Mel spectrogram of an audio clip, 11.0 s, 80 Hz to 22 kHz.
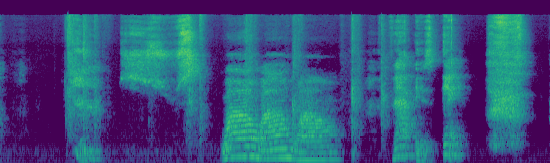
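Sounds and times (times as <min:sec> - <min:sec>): person making vocal sounds: 0:01.3 - 0:06.9, 0:09.8 - 0:10.6.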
